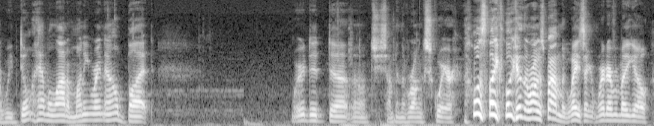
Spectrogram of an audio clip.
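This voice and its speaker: A man's voice: medium pitch, vocal fry, a bit bright. Chatty man narrating his city-building game. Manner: chatty, thinking aloud with self-corrections. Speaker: gameplay commentator. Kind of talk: casual let's-play narration.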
